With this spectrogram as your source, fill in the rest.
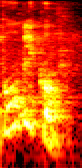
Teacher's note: o pu é a minha sílaba tônica mais forte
